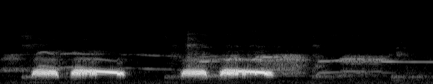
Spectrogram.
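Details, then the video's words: Spotted dove giving giọng thổ style coos: two deep double-note phrases, each a short coo followed by a longer drawn-out one, then a softer trailing tone, with near silence behind. "cu gáy giọng thổ chiêu gù"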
